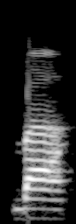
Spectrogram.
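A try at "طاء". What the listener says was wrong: বা নয়, তা, তা এর উপরে দুই নক্তা হয়।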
